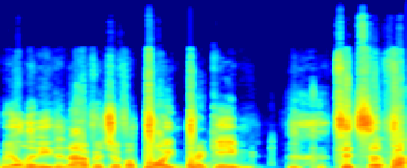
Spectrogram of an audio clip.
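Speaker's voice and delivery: tongue-in-cheek, sarcastic delivery. Imagining what Moyes said after doing sums on the remaining games: sarcastically imitating Moyes. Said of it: "I'm being sarcastic".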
